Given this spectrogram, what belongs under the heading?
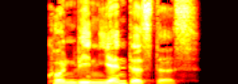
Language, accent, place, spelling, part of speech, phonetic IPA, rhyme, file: German, Germany, Berlin, konvenientestes, adjective, [ˌkɔnveˈni̯ɛntəstəs], -ɛntəstəs, De-konvenientestes.ogg
- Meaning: strong/mixed nominative/accusative neuter singular superlative degree of konvenient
